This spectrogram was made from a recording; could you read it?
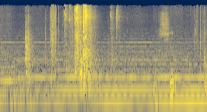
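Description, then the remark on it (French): Scissors snip through tissue during a dissection in a handful of crisp cuts at an irregular pace, with a brief cluster in the middle, all over a steady low electrical hum. “J'ai bien une paire de ciseaux.”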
